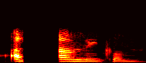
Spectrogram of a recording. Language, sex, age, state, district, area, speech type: Kashmiri, female, 30-45, Jammu and Kashmir, Ganderbal, rural, conversation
